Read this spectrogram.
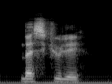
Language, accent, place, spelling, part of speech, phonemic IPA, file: French, France, Lyon, basculer, verb, /bas.ky.le/, LL-Q150 (fra)-basculer.wav
- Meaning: 1. to topple, to tip over 2. to sway from side to side 3. to fall apart, to turn upside down 4. to transfer (e.g. a call) 5. to tip over, to tip up 6. to fail over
